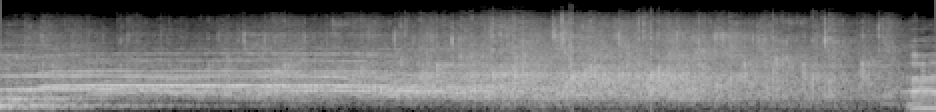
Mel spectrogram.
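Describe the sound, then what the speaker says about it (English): Audience applause at a Bachelor of Education graduation celebration, a crowd clapping steadily with a few cheers and voices, tapering slightly before cutting off. "Can we have another round of applause for Kafo Atu, please?"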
